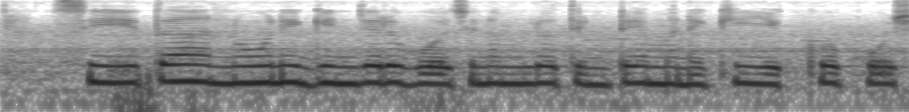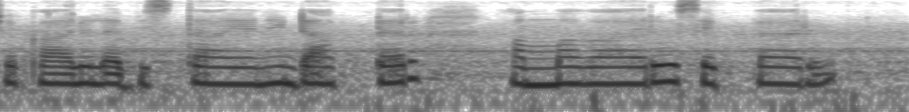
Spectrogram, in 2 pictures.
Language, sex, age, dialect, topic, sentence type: Telugu, female, 18-24, Telangana, agriculture, statement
